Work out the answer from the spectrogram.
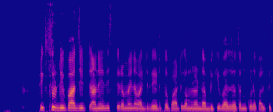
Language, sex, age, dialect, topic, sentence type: Telugu, male, 51-55, Telangana, banking, statement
